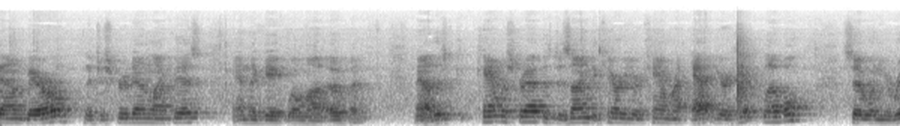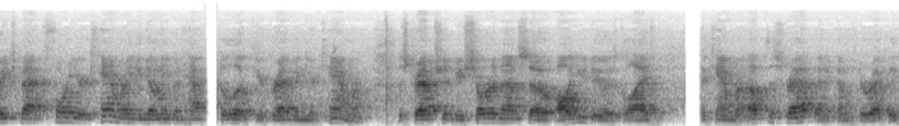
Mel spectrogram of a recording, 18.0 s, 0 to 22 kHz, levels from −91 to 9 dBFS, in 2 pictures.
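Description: Timecode bleed runs throughout: linear timecode at 29.97 frames per second leaks in about 30 dB down, a warbling chirp near 1 and 2 kHz, shown as steady spectrogram lines. Gaps at a join of encoded pieces open at 11.05–11.17 s (117 ms) and 15.85–16.00 s (156 ms), where encoder delay and padding left silences with smeared edges in the waveform before the sound resumes.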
